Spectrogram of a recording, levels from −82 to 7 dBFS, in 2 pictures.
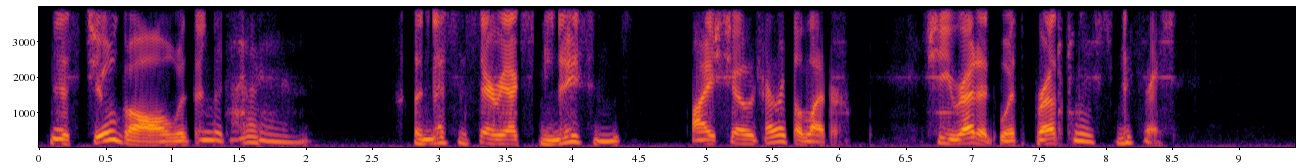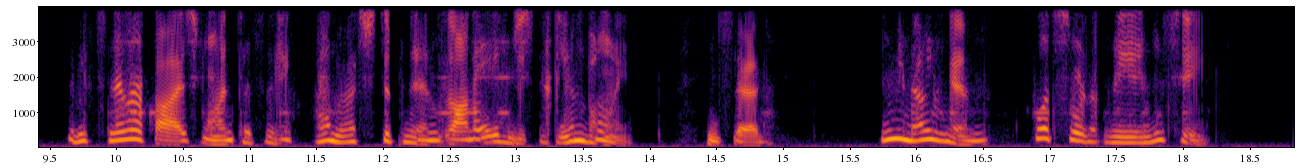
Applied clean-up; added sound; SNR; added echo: neural diffusion model UNIVERSE++.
